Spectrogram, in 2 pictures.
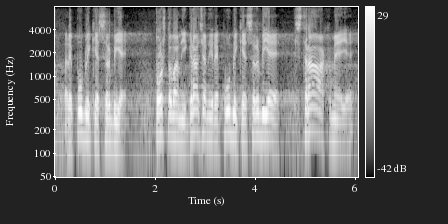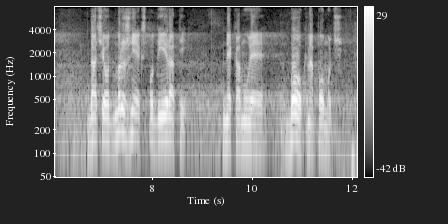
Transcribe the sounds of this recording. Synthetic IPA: ɾe̞publike̞sr̩bijḛ | po̞ʃt̪o̞ʋaniɡɾad͡ʑaniɾe̞publike̞sr̩bije̞ | st̪ɾaːxmeje | d̪at͡ɕe̞od̪mr̩ʒɲieksplo̞d̪iːɾat̪i | ne̞kamuje | bo̞ːknapo̞mot͡ɕi̥

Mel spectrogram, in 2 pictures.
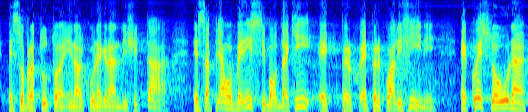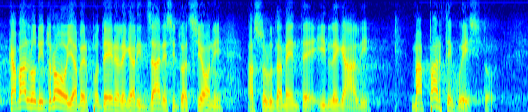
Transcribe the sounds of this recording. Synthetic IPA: ɛsːopɾat̪ːut̪ːoinalkuːneɡɾand̪it͡ʃit̪ːa̰esːapːjaːmʊbɛnisːimʊd̪ak̟iɛperɛpːerkwaːlifiːnḭ | ɛkːwest̪ounakavalːod̪it̪ɾɔːjapɪrpot̪ɛːɾeleɡalid̪zːaːɾesit̪uat̪sːjɔːnia̰sːolut̪ament̪eilːeɡa̰ːli | maːpːart̪ekwest̪o̰

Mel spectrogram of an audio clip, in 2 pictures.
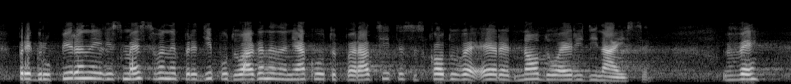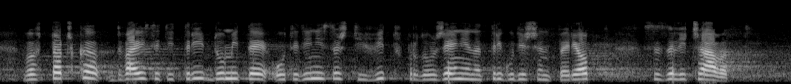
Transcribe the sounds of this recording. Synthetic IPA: pɾɛɡɾʊpiɾənɛilismɛsvɐnɛpɾɛd̪ipod̪lˠaɡənɛnɐnʲjakʊjiot̪opɛɾat̪siːt̪ɛsɐskɔd̪ovɛʔɛɾɛd̪nɔd̪oɛɾid̪inajsɛ̰ | vɛ | vəft̪ɔt͡ʃkəd̪vajsɛt̪it̪ɾid̪umit̪ɛʔot̪ɛd̪inisɤʃt̪ivit̪fpɾod̪ɐlˠʒɛniɛnɐt̪ɾiɡod̪iʃɛnpɛɾiɔt̪sɛzɐlit͡ʃavət̪

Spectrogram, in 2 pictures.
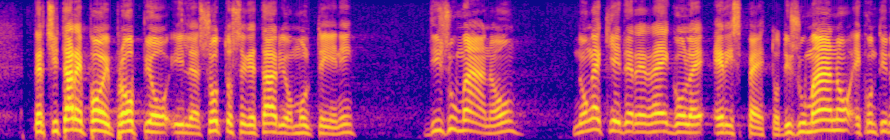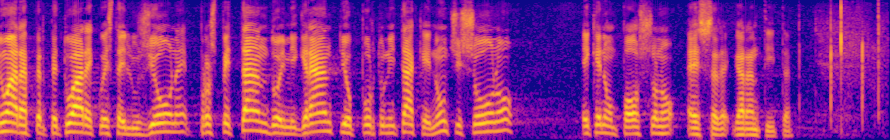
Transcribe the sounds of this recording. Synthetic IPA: pert͡ʃit̪aːɾepɔjpɾɔːpɾjoilsot̪ːoseɡɾet̪aːɾjomolt̪ɛːni | d̪izumaːno | noŋɛkːjɛːd̪eɾerɛːɡoleːrispɛt̪ːod̪izumaːnoʔɛkːont̪inuaːɾeapːerpet̪ːuaːɾekwest̪ailːuzjoːnepɾospet̪ːand̪oajmiɡɾant̪iopːort̪unit̪ak̟ːenːont͡ʃisoːno | ekːenːompɔsːonoɛsːeɾeɡaɾant̪ḭːt̪e

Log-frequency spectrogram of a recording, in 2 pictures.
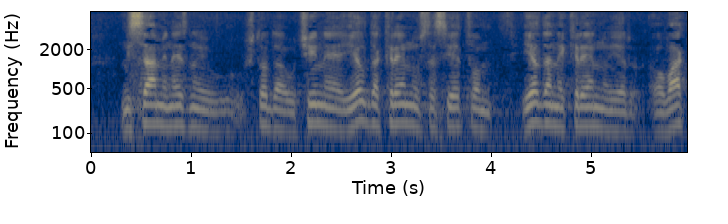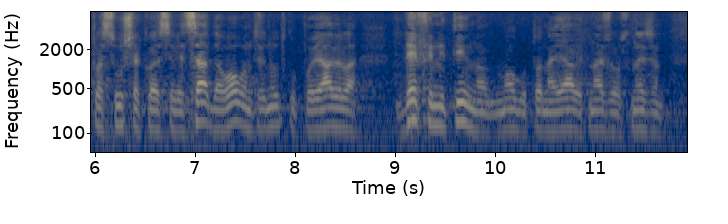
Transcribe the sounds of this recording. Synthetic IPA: nisaːmine̞znajuʃt̪o̞d̪aut͡ʃinejeld̪akɾe̞ːnusasʋjet̪ʋo̞m | jeld̪anekɾe̞ːnujeɾo̞ʋakʋasuʃako̞jase̞ʋe̞t͡ɕsad̪auo̞ʋo̞mt̪ɾe̞nuːt̪kupo̞jaːʋilˠa | d̪e̞finit̪iʋno̞mo̞ɡut̪o̞ːnajaːʋit̪naʒalo̞st̪neznan

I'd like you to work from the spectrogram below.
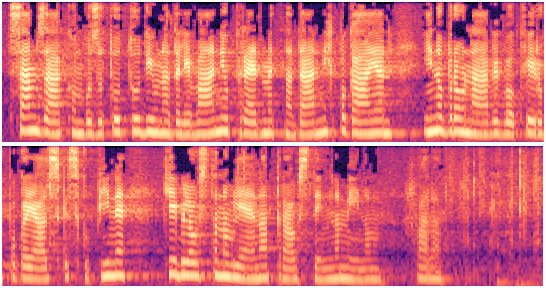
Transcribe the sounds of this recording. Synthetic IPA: saːmzaːkɔnbozat̪oːt̪uːd̪iwnad̪aljɛʋaːnjupɾɛːd̪mɛt̪nad̪aːlnixpɔɡaːjan | inɔbɾawnaːʋɛʋəɔkʋeːɾupɔɡajaːlskɛskupiːnɛkijɛbilawst̪anɔwljɛːnapɾawst̪eːmnameːnɔm | xʋaːla

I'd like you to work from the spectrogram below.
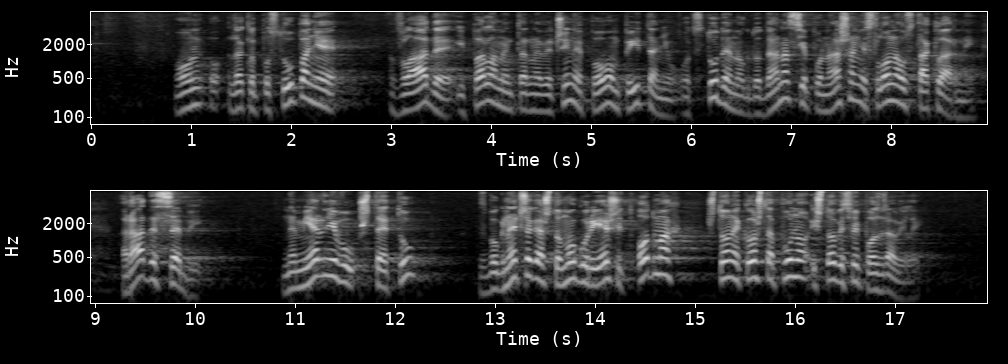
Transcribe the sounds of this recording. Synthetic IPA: d̪akle̞po̞st̪uːpaɲe̞ | ʋlˠaːd̪e̞ʔipaɾlˠame̞nt̪aɾne̞ʋe̞t͡ʃine̞po̞o̞ʋo̞mpiːt̪aɲṵʔod̪st̪ud̪e̞no̞ɡd̪o̞d̪anasje̞po̞naːʃaɲe̞slˠo̞naust̪aklˠa̰ɾnḭ | ɾaːd̪e̞se̞bi | ne̞mjeɾʎiʋuʃt̪e̞t̪u | zbo̞ɡne̞t͡ʃe̞ɡaʃt̪o̞mo̞ɡuɾje̞ːʃit̪o̞d̪maxʃt̪o̞ne̞ko̞ʃt̪apuno̞ʔiʃt̪o̞bisʋipo̞zd̪ɾaʋḭlḭ

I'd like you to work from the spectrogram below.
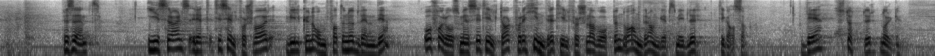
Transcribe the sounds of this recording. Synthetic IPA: pʰɾɛs̬ɪd̪ɛnt̪ | iːsɾɑəlsɾɛt̪ːʰɪlsɛlfɔʂʋɑːɾʋɪlkʉnːəɔmfɑt̪ːənœd̪ʋɛnd̪ɪə | ɔfɔɾhɔlsmɛsɪət̪ʰɪlt̪ʰɑːkfɔɾɔhɪnd̪ɾət̪ʰɪlfœʂəl̩ɑʋoːpənɔɑnd̪ɾəɑŋɡɾeːpsmɪd̪ləɾt̪ʰɪlɡɑ̰ːsɑ | d̪ɛst̪œt̪ːəɾnɔɾɡə

